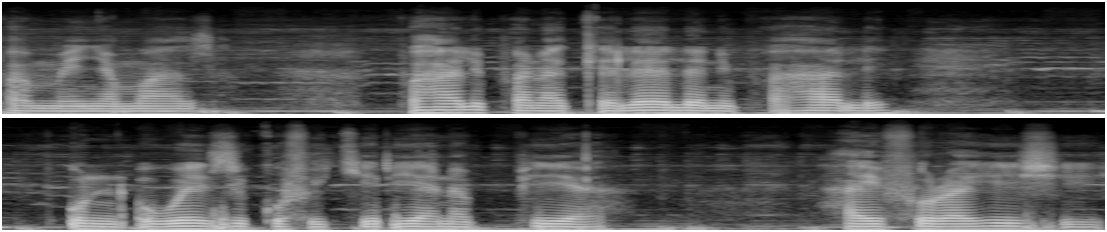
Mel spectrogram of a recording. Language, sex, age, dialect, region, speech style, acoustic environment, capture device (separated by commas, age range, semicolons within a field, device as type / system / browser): Swahili, male, 25-34, Kenya - Nairobi Sheng-influenced, Kenya, tired; stressed; nervous, people talking; music, mobile / Linux / Chrome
